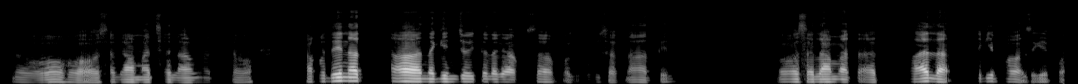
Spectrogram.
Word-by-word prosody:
Oo, 105 0 -10 0.2
oo. 100 -1 -6
Salamat, 110 0 -5
salamat. 105 -1 -10 0.3
Oo. 110 +3 -17 0.5
Ako 135 +3 -10
din 165 +3 +5
at, 165 0 +7 0.2
ah, 140 -1 +9
nag-enjoy 130 0 -3
talaga 120 -3 -4
ako - - -62
sa 125 - -14
pag-uusap 105 -3 -21
natin. 100 - -14 1.1
Oo. 120 0 -7
Salamat 120 0 0
at 110 -1 -9 0.3
paalam. 130 -1 +4 0.3
Sige 145 - -9
po, 125 -2 -8
sige - - -14
po. - - -20
115 Hz, 130 wpm, -23 LUFS, 110-130 Hz, 1.1 s, ah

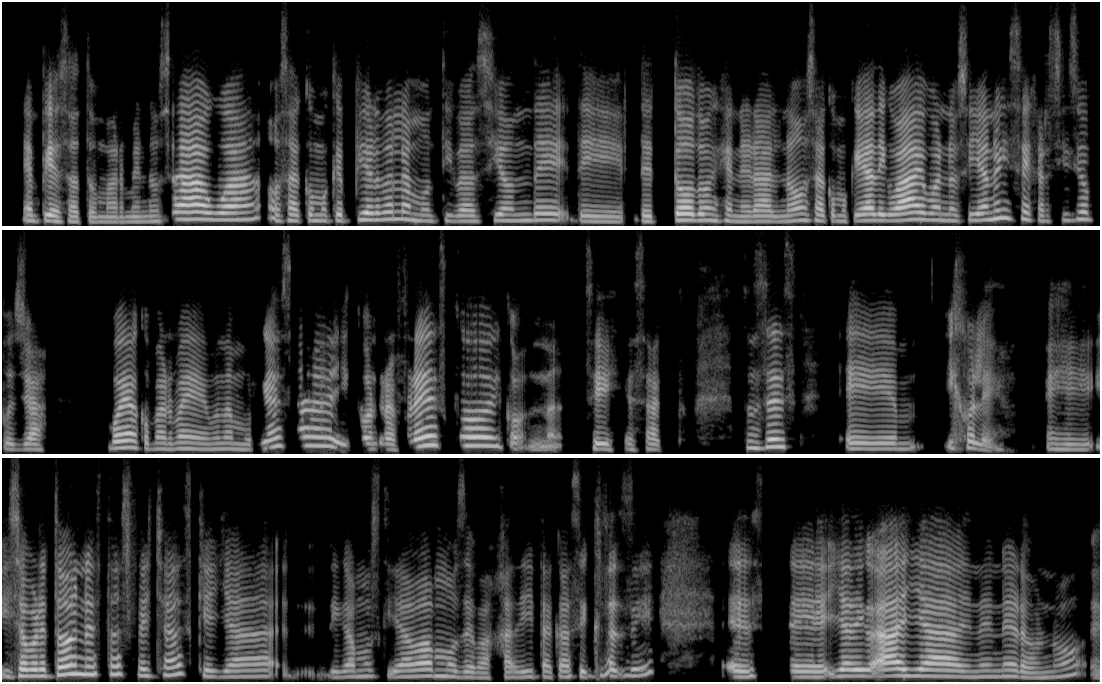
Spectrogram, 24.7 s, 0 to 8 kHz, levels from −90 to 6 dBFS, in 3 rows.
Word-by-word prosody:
empiezo 195 -4 +1
a - - -6
tomar 170 0 -7
menos 175 +2 -9
agua, 250 -1 +6
o - - -4
sea, 210 0 -2
como 205 -1 -6
que 210 - -1
pierdo 240 +4 0
la 260 -1 +1
motivación 200 +1 -5
de 230 0 -1
de 180 -5 -5
de 190 -7 -3
todo 225 -1 +6
en 215 - -4
general, 185 -2 -2
¿no? 200 +3 -1
O - - -5
sea, 210 -2 -1
como 195 -1 -8
que 205 - -1
ya 220 0 +8
digo: 215 0 +2
"Ay, 245 +2 +9
bueno, 225 -3 -3
si 220 - -7
ya 235 +1 +2
no 270 - +1
hice 285 -3 -1
ejercicio, 220 +4 -6
pues 190 -6 -11
ya, 185 -1 -1 0.5
voy 230 +2 +5
a 245 -1 +4
comerme 205 -1 -2
una 195 +1 -6
hamburguesa, 225 - -3 0.3
y 380 -5 -5
con 200 0 -3
refresco 310 - +3
y 295 - -3
con 95 - -8
na" - - -7 0.2
Sí, 190 -3 -1
exacto. 180 0 -9 0.4
Entonces, 265 +3 +2 0.4
em, 200 0 -3 0.2
híjole, - - -4 0.3
eh, 180 -1 -8
y 210 - -9
sobre 230 +2 +5
todo 270 +6 +7
en 300 -1 +5
estas 290 0 -2
fechas 260 +4 -3
que 215 -2 -5
ya, 210 +2 -3 0.3
digamos 210 -2 -8
que - - -14
ya 205 +1 -2
vamos 225 -2 0
de 190 - -4
bajadita 185 +3 -7
casi, 200 +3 -5
casi, 245 - -4 0.5
este, 195 -1 -2
ya 230 0 +4
digo: 225 0 +4
"Ay, 235 0 +8
ya, 220 -2 +5
en 200 0 -9
enero, 210 -4 -4
¿no?". 220 - -9
210 Hz, 180 wpm, -23 LUFS, 195-235 Hz, 0.5 s, Ay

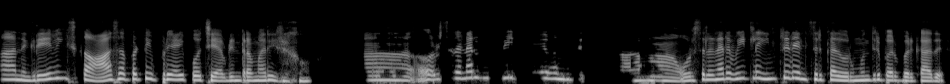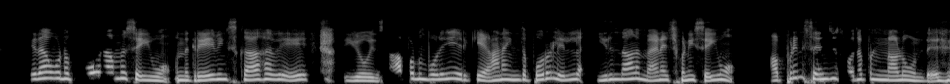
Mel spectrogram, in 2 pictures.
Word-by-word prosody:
அந்த 210 -2 +2
கிரேவிங்ஸ்க்கு 250 +1 0 0.2
ஆசப்பட்டு 245 +2 0
இப்பிடி 230 +3 +1
ஆயிப்போச்சே! 200 -3 +1
அப்பிடின்றமாரி 180 +2 +1
இருக்கும். 155 -1 -3 0.6
ஆ, - - -4 0.6
ஒரு 220 +1 0
சில 285 - -5
நேரம் 300 0 -1 0.2
வீட்டுலயே 285 -1 -7
வந்துட்டு 230 -4 -1 0.4
அ 175 +1 -2 0.2
ஒரு 180 +2 +1
சில 230 -1 +2
நேரம் 250 +1 +2
வீட்டுல 280 +1 -3
இன்கிரீடியன்ட்ஸ் 260 -2 0
இருக்காது, 210 -2 +2
ஒரு 180 - 0
முந்திரி 200 +3 +1
பருப்பு 180 -2 +1
இருக்காது. 160 -1 0 0.4
எதா 270 +3 +4
ஒண்ணு 260 -2 +2 0.2
போடாம 280 0 0
செய்வோம், 195 -5 +2
அந்த 195 -1 +3
கிரேவிங்ஸுக்காகவே 225 +1 +2 0.6
ஐயோ! 175 0 +1
இது 150 - -6
சாப்புட்ண்ணும் 235 +3 0
போலயே 245 +3 +2
இருக்கே! 205 -1 -1
ஆனா, 220 +3 +3
இந்த 220 +1 0
பொருள் 260 +4 +2
இல்ல, 230 +2 +1 0.3
இருந்தாலும் 235 0 +2
மேனேஜ் 205 +2 -1
பண்ணி 205 +3 +2
செய்வோம், 200 +1 +1 0.4
அப்பிடின்னு 290 - -4
செஞ்சு 255 +3 +2
சொதப்புன 220 +1 0
நாளும் 195 0 +2
உண்டு 155 -3 -1
220 Hz, 150 wpm, -23 LUFS, 190-255 Hz, 0.6 s, எதா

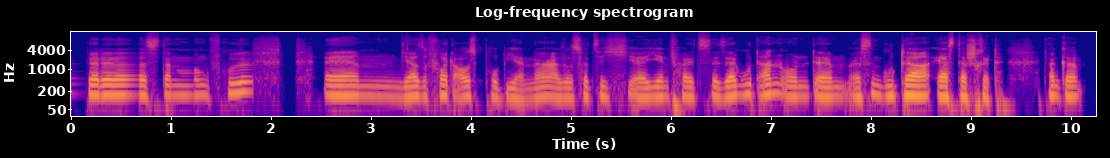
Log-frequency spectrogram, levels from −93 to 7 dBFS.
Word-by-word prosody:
werde 155 0 +4
das 155 -2 -2
dann 160 -2 -2
morgen 150 0 -8
früh, 185 +7 0 0.7
ähm, 145 -2 0
ja 140 +2 +2
sofort 150 +3 -1
ausprobieren, 125 -4 -4
ne? 130 +3 -1
Also, 130 -1 -1
das 120 - -6
hört 140 -3 -5
sich, 140 -6 -9
äh, 125 - 0
jedenfalls 135 0 -3
sehr, 135 - -2
sehr 140 +3 +4
gut 160 +2 -4
an 165 +3 +2
und, 140 -1 -3
ähm, 135 0 0
es 130 0 -2
ist - - -8
‘n 155 - -3
guter 150 +1 +6
1. 140 -1 +4
Schritt. - - -5 0.4
Danke. 140 -1 0
140 Hz, 170 wpm, -26 LUFS, 135-155 Hz, 0.7 s, guter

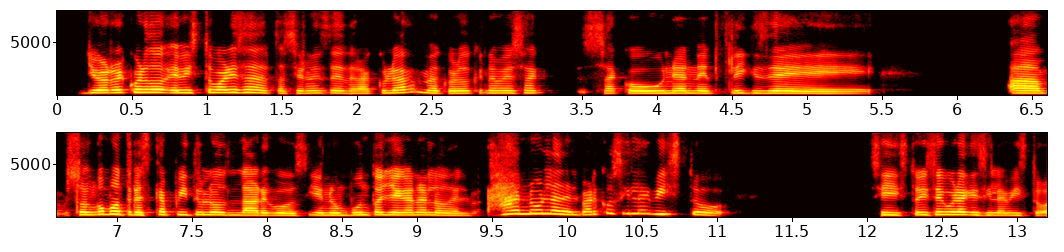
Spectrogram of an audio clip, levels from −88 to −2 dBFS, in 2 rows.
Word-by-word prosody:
yo 240 +2 +3
recuerdo 280 +1 +5
he 235 - +3
visto 255 +2 -2
varias 270 0 +3
adaptaciones 220 -4 -3
de 225 - -1
Drácula. 225 +7 -2
Me 245 -7 -4
acuerdo 210 0 -2
que 220 - -13
una 225 - -3
vez 225 -1 -3
sac 230 0 -7 0.2
sacó 210 -1 -2
una 215 0 0
Netflix 215 +1 -5
de 185 -5 0 0.9
ah, 220 -1 +4
son 245 -1 +1
como 285 +1 +4
3 230 -3 +1
capítulos 245 -2 0
largos, 215 -3 0
y 225 - -4
en 215 - -2
un 210 - 0
punto 230 +1 -1
llegan 230 0 +3
a 235 - +1
lo 215 -2 -1
del 195 -1 -7
ah, 310 +5 +1
no, 350 +2 +2
¡la 330 -2 +2
del 265 -2 0
barco 280 +9 -4
sí 355 0 -9
la 355 0 -5
he - - -7
visto! 295 -7 -1 0.9
Sí, 230 -1 -1
estoy 230 +3 -2
segura 265 0 +5
que 230 -2 -2
sí 215 - -6
la 205 - -3
he - - -4
visto. 200 -1 -6
230 Hz, 225 wpm, -23 LUFS, 210-260 Hz, 0.9 s, recuerdo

